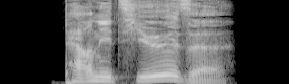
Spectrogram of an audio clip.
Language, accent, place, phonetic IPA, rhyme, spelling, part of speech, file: German, Germany, Berlin, [pɛʁniˈt͡si̯øːzə], -øːzə, perniziöse, adjective, De-perniziöse.ogg
- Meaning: inflection of perniziös: 1. strong/mixed nominative/accusative feminine singular 2. strong nominative/accusative plural 3. weak nominative all-gender singular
